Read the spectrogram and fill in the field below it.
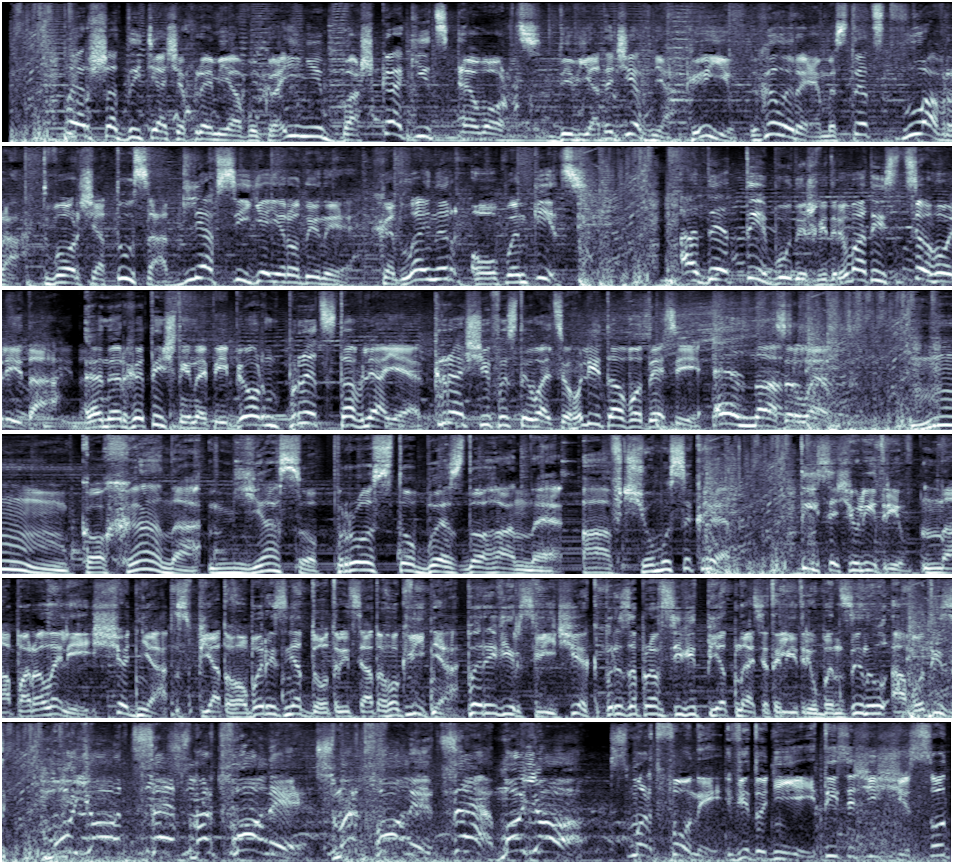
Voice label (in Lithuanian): Ukrainieciu balsas, vyras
